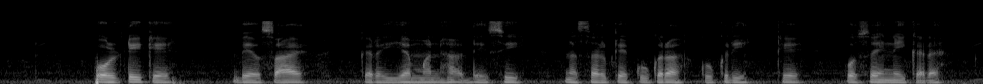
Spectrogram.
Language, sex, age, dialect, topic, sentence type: Chhattisgarhi, male, 31-35, Western/Budati/Khatahi, agriculture, statement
